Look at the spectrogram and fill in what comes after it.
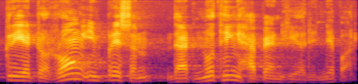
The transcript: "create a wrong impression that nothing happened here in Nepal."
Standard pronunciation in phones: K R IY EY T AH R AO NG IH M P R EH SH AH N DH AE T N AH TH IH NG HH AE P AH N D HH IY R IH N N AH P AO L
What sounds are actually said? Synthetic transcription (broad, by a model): K R IY EY T AH R AO NG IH M P R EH S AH N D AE T N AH T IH NG HH AE P AH N D HH IY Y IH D N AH P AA L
